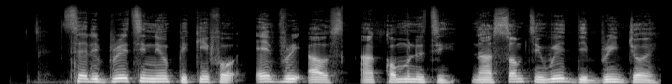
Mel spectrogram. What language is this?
Nigerian Pidgin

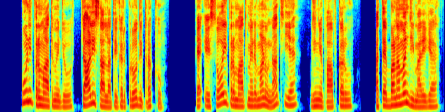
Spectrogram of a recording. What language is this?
Gaddi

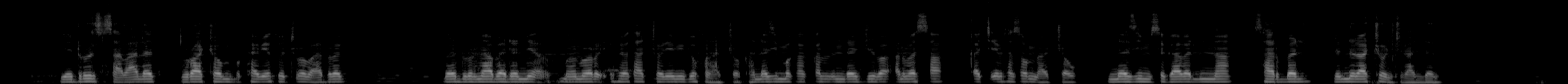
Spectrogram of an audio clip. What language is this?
Amharic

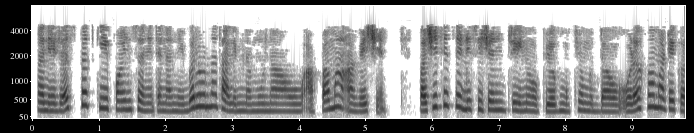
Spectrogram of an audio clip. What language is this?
Gujarati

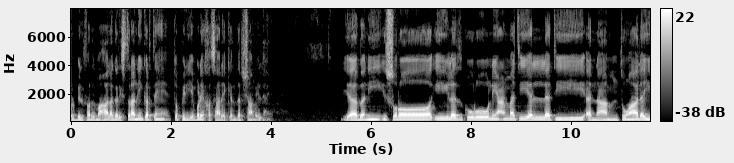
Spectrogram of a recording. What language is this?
Urdu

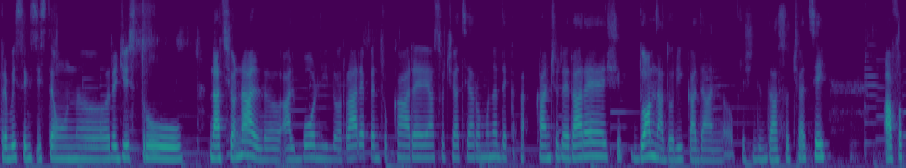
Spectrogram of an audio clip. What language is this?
Romanian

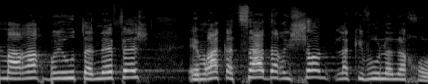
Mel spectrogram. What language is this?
Hebrew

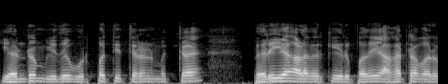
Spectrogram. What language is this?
Tamil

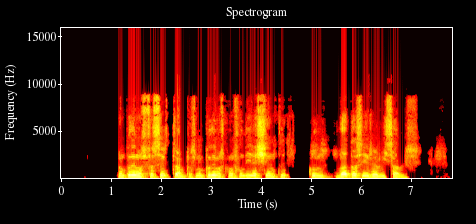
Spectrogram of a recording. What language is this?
Galician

